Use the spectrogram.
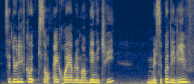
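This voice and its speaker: A woman with a Quebec French accent co-hosting a book podcast, talking in a relaxed, frank way. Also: a little high, moderate pace, no room sound. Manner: relaxed, frank, laughs lightly. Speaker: podcast co-host. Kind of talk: casual chat about books.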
